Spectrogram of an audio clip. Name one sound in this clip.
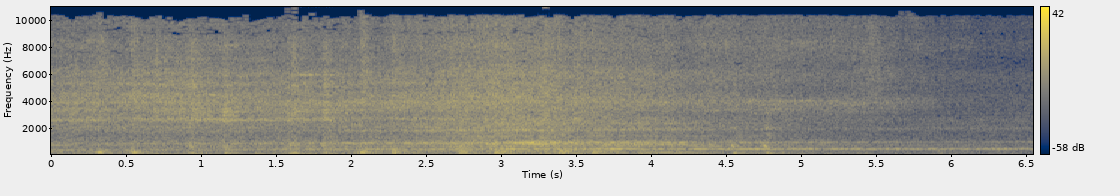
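A train passes close by with loud rumbling and rhythmic clacking wheels.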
